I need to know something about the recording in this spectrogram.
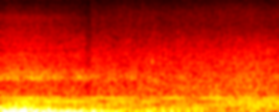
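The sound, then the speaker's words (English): Ocean waves form a steady, low rushing wash that fills the brief stretch, with faint sustained tones humming softly above it and no voices. “Be one with the waves that you hear and visualize your happy place.”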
